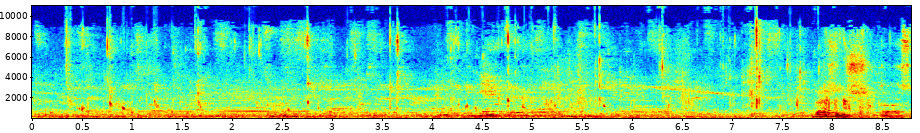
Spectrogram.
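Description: Close, wet chewing of buttery scampi shrimp during a seafood eating session, with soft squishy bites and small clicks over a quiet room, a slightly louder bite near the end.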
